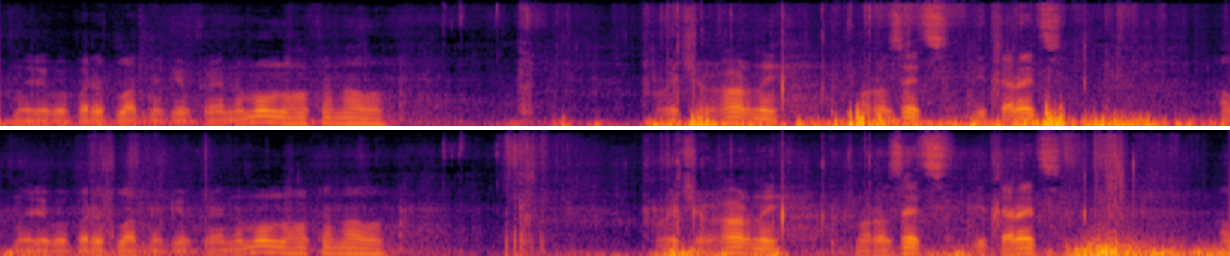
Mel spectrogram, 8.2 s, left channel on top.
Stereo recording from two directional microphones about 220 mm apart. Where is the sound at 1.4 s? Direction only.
25° left (ahead or behind).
